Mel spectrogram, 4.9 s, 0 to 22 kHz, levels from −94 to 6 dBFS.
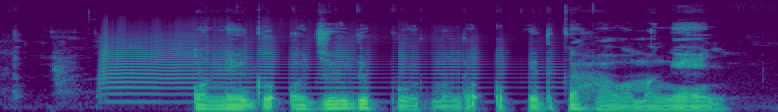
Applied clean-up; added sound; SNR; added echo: neural mask model RNNoise.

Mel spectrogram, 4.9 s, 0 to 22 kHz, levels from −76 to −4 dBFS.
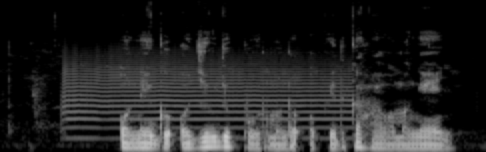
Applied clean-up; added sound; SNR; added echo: none; Trumpet; 13 dB; none.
